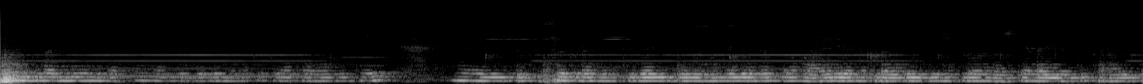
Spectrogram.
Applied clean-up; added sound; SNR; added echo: none; Wind instrument, woodwind instrument; 20 dB; reverberation time 2.2 s.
